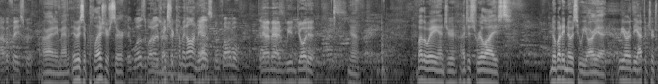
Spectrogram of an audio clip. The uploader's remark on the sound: Live at STX CMI conf. On-site at the South Texas Campus Ministry International Conference at UTRGV.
